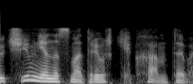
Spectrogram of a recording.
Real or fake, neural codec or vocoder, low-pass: fake; codec, 16 kHz in and 24 kHz out, 0.8 kbps, FocalCodec, streaming, 65536 codes; 5.4 kHz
